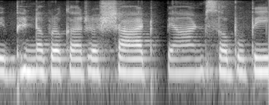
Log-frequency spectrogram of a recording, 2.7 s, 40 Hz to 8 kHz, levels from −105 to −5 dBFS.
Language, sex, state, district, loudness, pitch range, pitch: Odia, female, Odisha, Khordha, -16 LUFS, 205-210 Hz, 205 Hz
